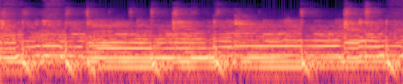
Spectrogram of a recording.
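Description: Electric guitar playing a slow improvised lead in A minor over a backing track with drums, the guitar holding long sustained notes.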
